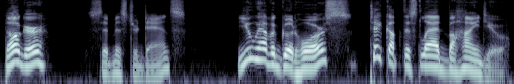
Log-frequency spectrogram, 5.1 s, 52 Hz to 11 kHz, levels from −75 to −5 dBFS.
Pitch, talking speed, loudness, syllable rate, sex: 150 Hz, 175 wpm, -20 LUFS, 4.7 syllables/s, male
